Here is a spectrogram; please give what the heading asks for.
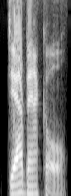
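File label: "débâcle", American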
